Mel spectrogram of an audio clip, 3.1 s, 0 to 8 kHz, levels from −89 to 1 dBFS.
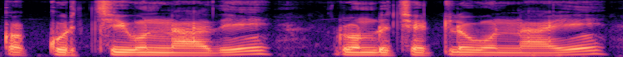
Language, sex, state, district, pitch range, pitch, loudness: Telugu, male, Telangana, Mahabubabad, 120-130 Hz, 125 Hz, -16 LUFS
